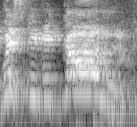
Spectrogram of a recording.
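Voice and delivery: slow, high, loud command; hammed-up order to be gone; dramatic banishing. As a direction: cast the bottle away like an exorcist. Scrooge banishes the spirit.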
